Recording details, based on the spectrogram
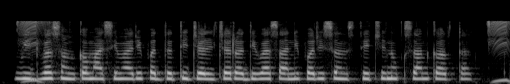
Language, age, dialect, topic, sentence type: Marathi, 25-30, Varhadi, agriculture, statement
